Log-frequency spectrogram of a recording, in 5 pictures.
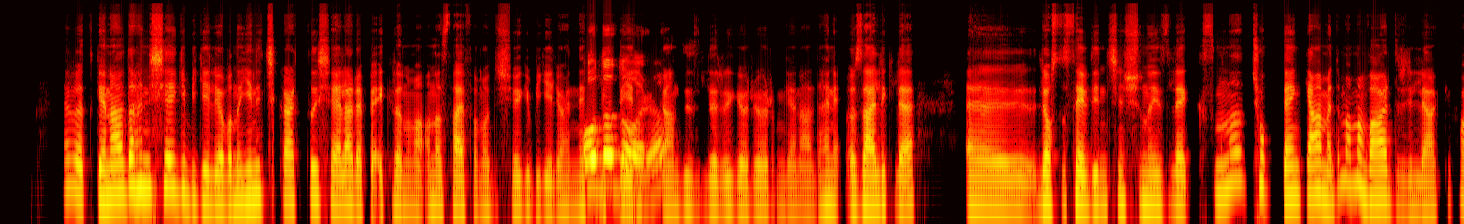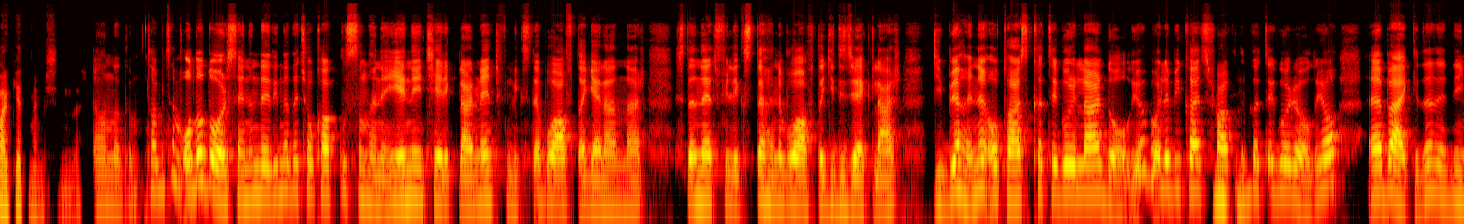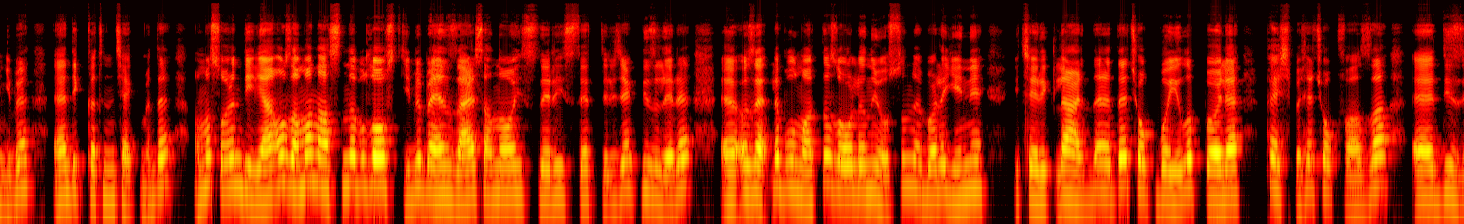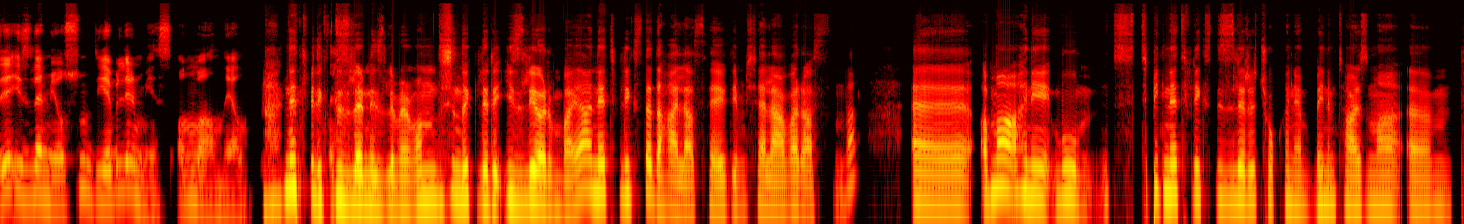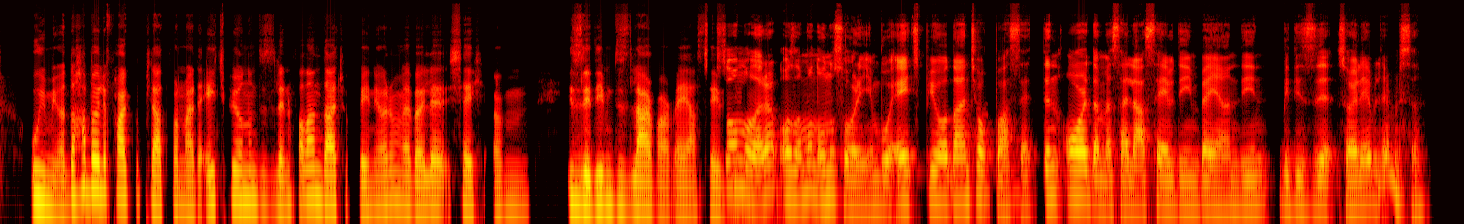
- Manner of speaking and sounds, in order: chuckle; "Netflix" said as "netfilik"; chuckle; other background noise
- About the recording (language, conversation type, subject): Turkish, podcast, İzleme alışkanlıkların (dizi ve film) zamanla nasıl değişti; arka arkaya izlemeye başladın mı?
- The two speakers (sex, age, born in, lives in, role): female, 25-29, Turkey, Germany, guest; female, 30-34, Turkey, Netherlands, host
